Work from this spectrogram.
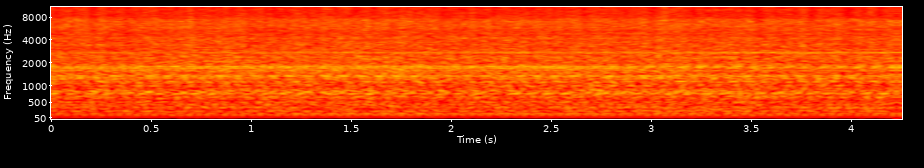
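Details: MEP-006A military 60 kW diesel genset, first run after sitting 3+ years, enclosure doors open, circuit breaker off: steady, even low thrum at constant speed, no knocks or hunting. Running healthy; frequency reading not displaying correctly.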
